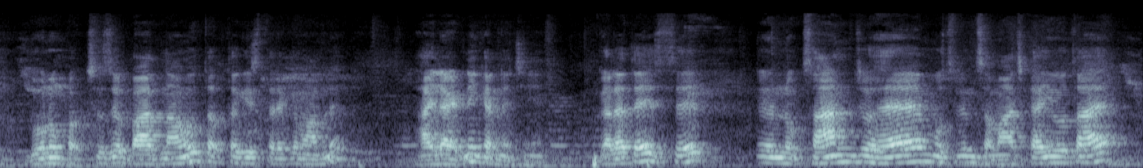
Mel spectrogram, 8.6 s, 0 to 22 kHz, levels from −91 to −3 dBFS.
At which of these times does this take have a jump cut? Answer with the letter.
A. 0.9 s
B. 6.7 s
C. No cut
C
